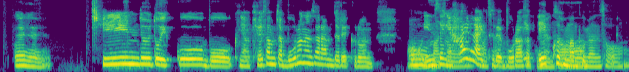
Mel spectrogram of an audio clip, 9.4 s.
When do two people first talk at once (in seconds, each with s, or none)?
6.1 s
